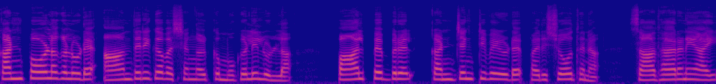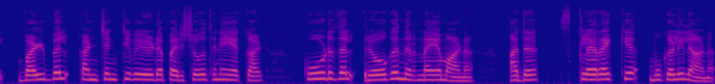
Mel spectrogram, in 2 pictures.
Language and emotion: Malayalam, neutral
